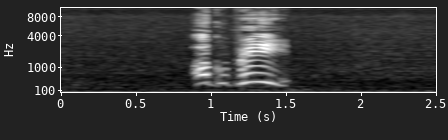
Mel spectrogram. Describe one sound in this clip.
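A girl shouts a name.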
